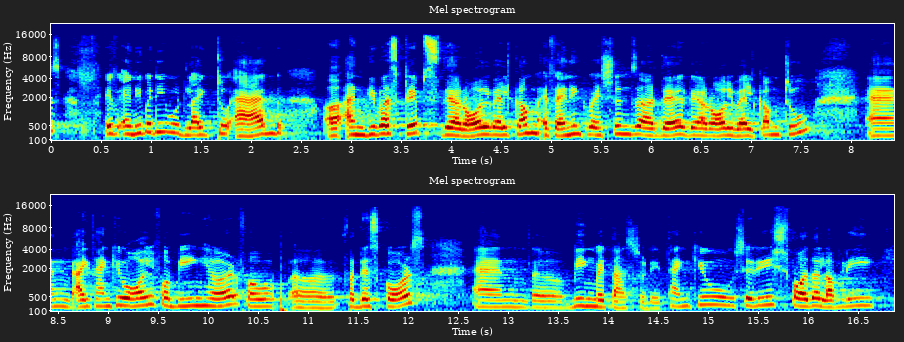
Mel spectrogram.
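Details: Adult woman speaking; Normal speech.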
